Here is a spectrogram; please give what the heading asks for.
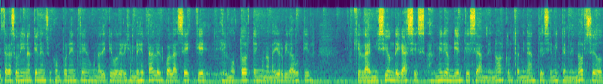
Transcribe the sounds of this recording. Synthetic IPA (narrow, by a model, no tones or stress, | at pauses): est̪aɣaso̞linat̪je̞nensuko̞mponẽnt̪eunaðit̪iβoð̞eo̞ɾixe̞mbexet̪alelkwalasekeː | lmo̞t̪o̞ɾt̪eŋɡaunamaʝo̞ɾβiðaut̪il | kʰelaemisjo̞nd̪eɣasesalmeðjoambje̞nt̪eseame̞no̞ɾkont̪amĩnant̪eseemit̪emenoɾseoð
